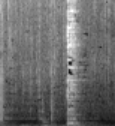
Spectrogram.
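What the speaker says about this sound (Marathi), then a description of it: "आता मस्तपैकी मसाला भाजून घ्यायला लागले" Masala roasting in a hot pan, stirred with a spatula: a close sizzling crackle with one sharp scrape-and-hiss burst midway, steady and without voices.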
